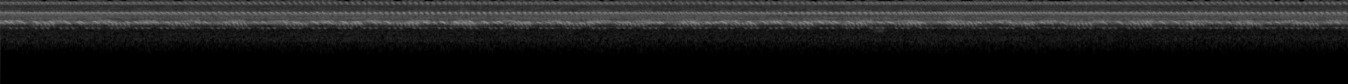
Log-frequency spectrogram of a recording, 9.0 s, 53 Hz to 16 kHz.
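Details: Bell crickets and crickets singing together in Narita, Chiba Prefecture, Japan, recorded with a TASCAM Portacapture X8: an unbroken, shimmering wall of high, thin trills with quick rhythmic chirp pulses running steadily throughout.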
